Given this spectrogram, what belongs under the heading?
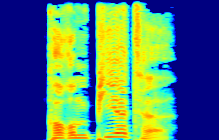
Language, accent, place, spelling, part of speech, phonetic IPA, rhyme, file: German, Germany, Berlin, korrumpierte, adjective / verb, [kɔʁʊmˈpiːɐ̯tə], -iːɐ̯tə, De-korrumpierte.ogg
- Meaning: inflection of korrumpieren: 1. first/third-person singular preterite 2. first/third-person singular subjunctive II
